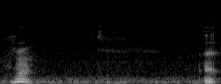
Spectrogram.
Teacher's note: It's a hr sound. And almost like an R, but you breathe through it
